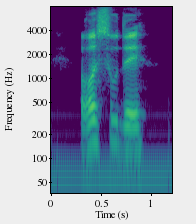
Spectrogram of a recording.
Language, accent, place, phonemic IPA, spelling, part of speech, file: French, France, Lyon, /ʁə.su.de/, ressouder, verb, LL-Q150 (fra)-ressouder.wav
- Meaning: to resolder, solder back together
